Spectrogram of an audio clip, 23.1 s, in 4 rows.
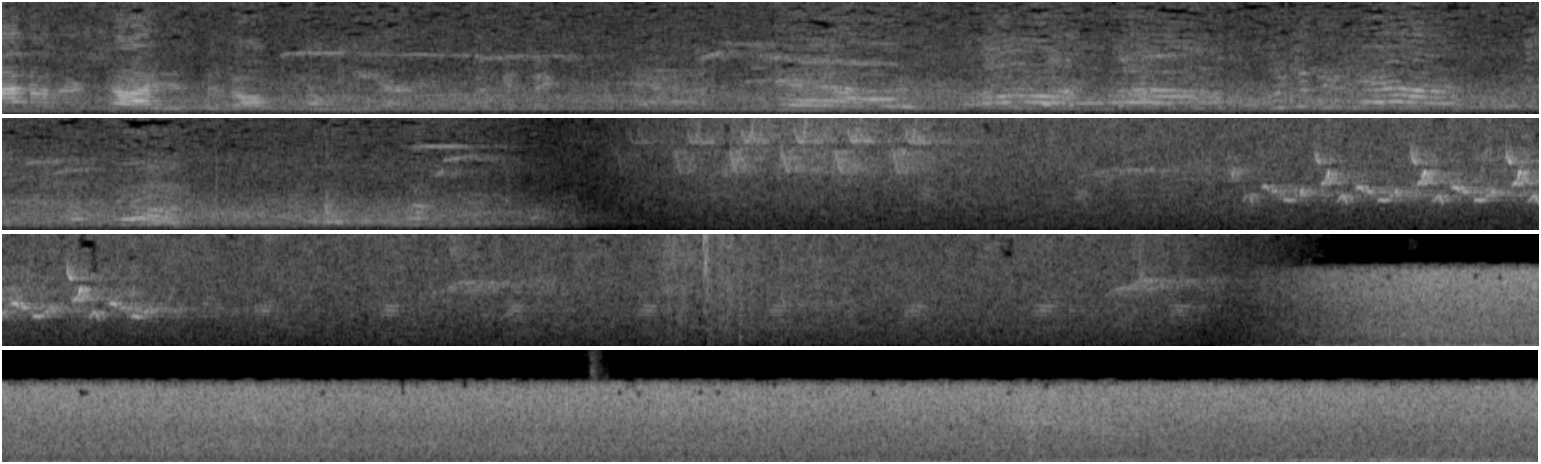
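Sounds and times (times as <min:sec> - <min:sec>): birds chirping: 0:00.0 - 0:16.2
faint outdoor hiss: 0:00.0 - 0:23.0
loud steady hiss: 0:08.0 - 0:23.0.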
